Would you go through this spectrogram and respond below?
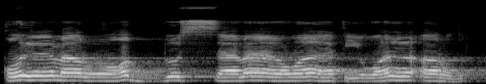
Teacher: یہاں پر الف لام حروف شمسی سین کے شروع میں تو الف لام دونوں کو نہیں پڑھیں گے، میم اور واو دونوں میں کھڑا زبر جو الف مدہ کی طرح ہوتا ہے۔ والارض میں را کو پر پڑھیں گے، ضاد کو بھی پر پڑھیں گے · یہاں پر نون ساکن کے بعد را ہے، حروف یرملون میں سے تو ادغام تام ہوگا، اس کو بغیر غنہ کے پڑھیں گے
